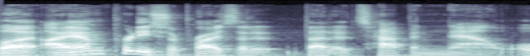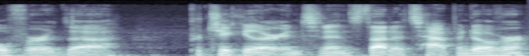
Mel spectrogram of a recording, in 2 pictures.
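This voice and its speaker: A man talks at a fairly quick pace in a very clean recording with a silent background. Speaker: academic and livestreamer. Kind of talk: casual livestream talk. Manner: soft-spoken. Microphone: audio low, speaking close to mic.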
